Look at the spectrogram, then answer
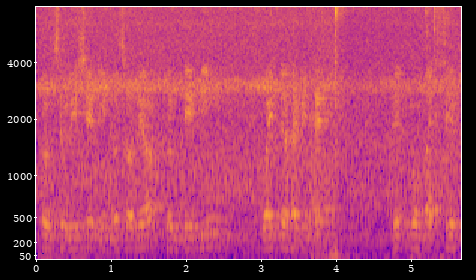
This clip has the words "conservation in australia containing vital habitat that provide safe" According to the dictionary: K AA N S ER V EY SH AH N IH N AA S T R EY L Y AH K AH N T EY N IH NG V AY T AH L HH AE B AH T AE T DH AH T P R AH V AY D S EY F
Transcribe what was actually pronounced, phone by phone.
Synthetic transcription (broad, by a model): K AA N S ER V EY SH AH N IH N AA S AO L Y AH K AH N T EY N IH NG W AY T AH HH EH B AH T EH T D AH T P R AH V AY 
